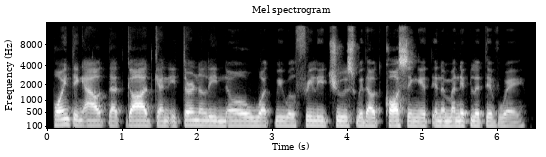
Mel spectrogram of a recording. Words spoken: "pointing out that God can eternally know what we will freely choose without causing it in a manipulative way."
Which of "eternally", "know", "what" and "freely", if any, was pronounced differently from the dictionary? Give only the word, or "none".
none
